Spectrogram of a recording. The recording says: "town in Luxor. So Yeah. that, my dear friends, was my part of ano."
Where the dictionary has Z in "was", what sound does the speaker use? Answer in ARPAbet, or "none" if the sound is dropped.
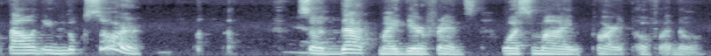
S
